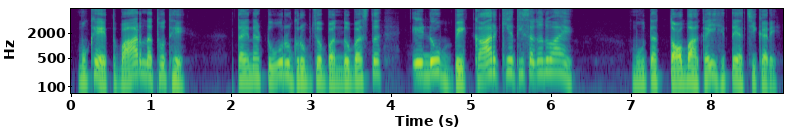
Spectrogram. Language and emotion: Sindhi, disgusted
